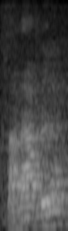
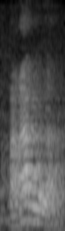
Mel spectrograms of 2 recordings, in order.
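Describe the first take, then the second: First: "Parábola" squeezed to pa-RA-bla; "Parábola" as three syllables, lower, pa-RA-bla; syncopated form. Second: "Parábola" in four syllables, pa-RÁ-bo-la; louder, complete "Parábola" with falling end; full original form. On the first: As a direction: drop the o in "Parábola", end rising. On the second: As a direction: sound out every vowel of "Parábola". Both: Shown as a demonstration. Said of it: "Es una metátesis".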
